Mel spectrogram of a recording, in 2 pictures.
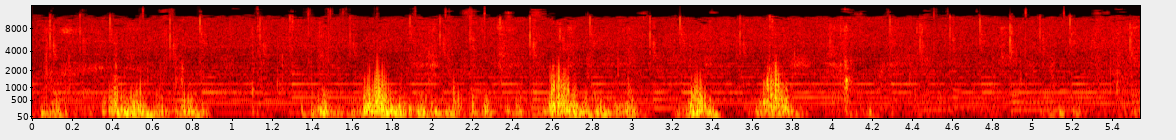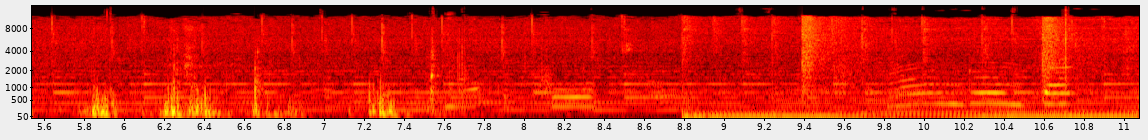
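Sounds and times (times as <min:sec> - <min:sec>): steady droning tone: 0:00.0 - 0:11.0.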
